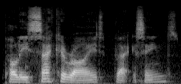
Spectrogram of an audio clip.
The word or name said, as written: polysaccharide vaccines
